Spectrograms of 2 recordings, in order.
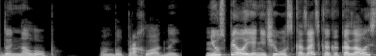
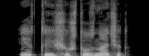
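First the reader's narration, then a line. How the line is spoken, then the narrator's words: Whispered question. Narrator (Russian): поинтересовалась я почему-то шепотом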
